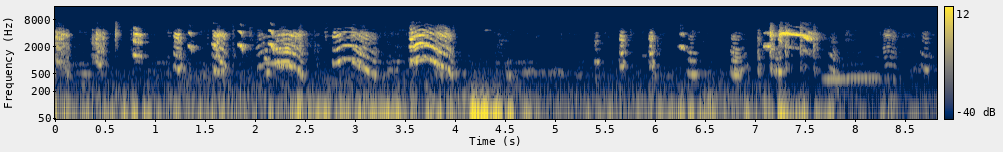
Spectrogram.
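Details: Pahari Kashmiri parrots, Alexandrine parakeets, calling during mating; loud rasping squawks with arched harmonics in a burst, then quieter clipped chirps and one sharp screech near the end.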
